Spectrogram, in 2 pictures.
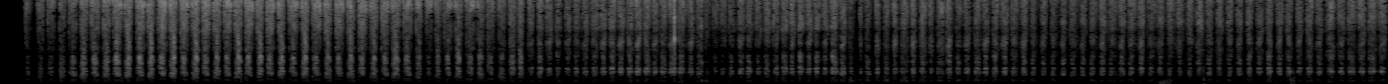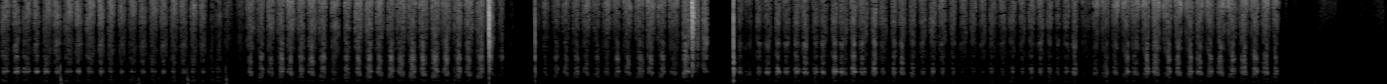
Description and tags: mySound Piramide Okan
Sound from objects that are beloved to the participant pupils at the Piramide school, Ghent. The source of the sounds has to be guessed.
drawing-pencil, mySound-Okan, BE-Piramide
